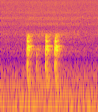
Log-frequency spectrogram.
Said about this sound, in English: Was that a knock?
